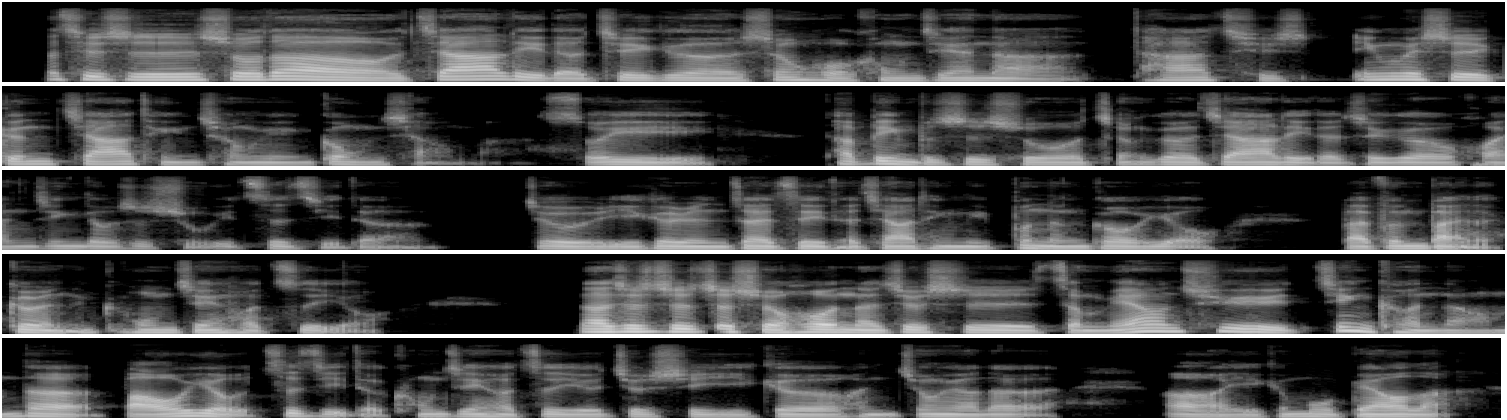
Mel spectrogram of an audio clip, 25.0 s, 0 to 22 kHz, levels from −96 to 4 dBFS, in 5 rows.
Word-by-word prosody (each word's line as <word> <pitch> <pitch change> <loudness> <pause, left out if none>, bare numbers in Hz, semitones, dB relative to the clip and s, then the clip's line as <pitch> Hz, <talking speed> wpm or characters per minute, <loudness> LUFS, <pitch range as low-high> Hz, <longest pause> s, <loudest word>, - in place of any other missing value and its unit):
那 - - -5
其 150 0 +1
实 135 -1 +3
说 145 +1 +3
到 135 -8 +5
家 155 +8 +5
里 130 -6 +1
的 100 -3 -1
这 115 +3 -2
个 110 -2 -2
生 130 +5 -4
活 110 -4 -3
空 105 +1 -7
间 110 0 -4
呢， 95 -5 -6 0.2
它 120 +1 -4
其 120 -3 -9
实 100 - -10
因 145 0 -2
为 150 - +3
是 135 -3 +2
跟 125 +1 -2
家 120 0 +1
庭 105 -5 -8
成 100 0 -7
员 95 -1 -5
共 110 -1 -4
享 115 - -8 0.2
嘛， - - -34 0.2
所 105 - -4
以 100 -3 -2 0.4
它 - - -2
并 135 -4 +2
不 105 - -2
是 110 +1 -1
说 100 -1 -2
整 105 +3 -7
个 110 -1 -1
家 105 0 +1
里 100 -1 0
的 95 -1 -4
这 100 +2 -4
个 100 -1 -1
环 95 -1 -7
境 105 +2 -7
都 100 -2 -5
是 105 - -11
属 100 - -10
于 105 - -10
自 105 - -4
己 155 - -7
的。 160 -1 -13 0.3
就 100 -4 -1
一 95 0 -3
个 105 +1 +1
人 95 -1 +1
在 105 +2 +1
自 105 +2 -2
己 - - +2
的 95 - -4
家 100 +2 0
庭 100 -1 -3
里 95 - -3
不 120 - -5
能 100 -3 0
够 100 -1 -1
有 100 0 -5 0.4
100% 110 -3 +1
的 - - -5
个 120 - +4
人 100 -4 +2
的 - - -4
空 115 -1 -3
间 110 0 0
和 105 - -3
自 - - -4
由， - - -11 0.6
那 140 -1 +7
就 145 - +8
是 145 -1 +6
这 140 - +3
时 125 -4 +4
候 125 +2 +7
呢， 110 -3 +4
就 110 +4 +2
是 110 -4 +2
怎 100 0 -1
么 95 +2 +1
样 160 +3 +6
去 145 -8 +3
尽 180 - +2
可 125 -6 -2
能 95 +1 -5
地 115 +1 +1
保 100 +5 +5
有 125 - +3
自 130 - -3
己 105 - -4
的 - - -7
空 105 - -5
间 105 0 -2
和 100 - -2
自 105 +1 -3
由 95 0 -1
就 105 +1 -4
是 100 0 -3
一 95 -1 -5
个 95 0 -2
很 95 -1 -5
重 105 +1 -3
要 100 -2 0
的， 100 0 -5 0.3
呃， 95 -3 -1
一 90 - -5
个 100 - -9
目 110 -1 -1
标 100 +1 +3
了。 95 - -3
105 Hz, 280 characters per minute, -24 LUFS, 100-125 Hz, 0.6 s, 就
